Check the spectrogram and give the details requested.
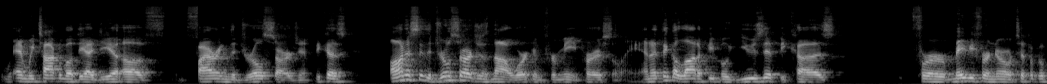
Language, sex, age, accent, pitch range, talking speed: English, male, 40-59, American, 120-150 Hz, 205 wpm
